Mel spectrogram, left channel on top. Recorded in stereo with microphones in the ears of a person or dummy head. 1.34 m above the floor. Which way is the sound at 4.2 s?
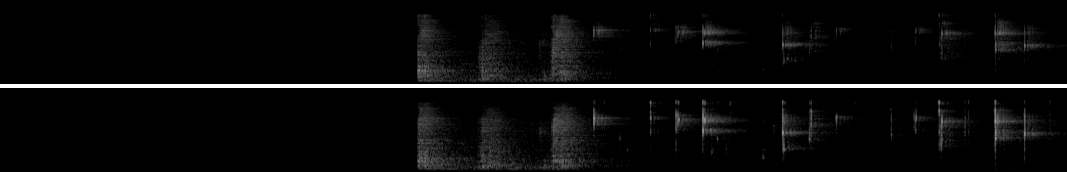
35° left (ahead or behind).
